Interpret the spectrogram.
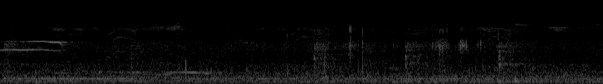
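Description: Faint bird calls in tree canopy: a thin, slightly rising whistled note in the first half second, then a few short chirps between about three and five seconds in, over a faint steady low hum.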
